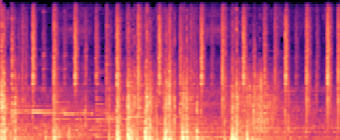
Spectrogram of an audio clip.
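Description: Aerial fireworks shells bursting and crackling in a rapid string of sharp cracks, mixed with background music.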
